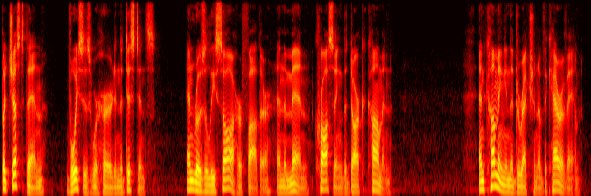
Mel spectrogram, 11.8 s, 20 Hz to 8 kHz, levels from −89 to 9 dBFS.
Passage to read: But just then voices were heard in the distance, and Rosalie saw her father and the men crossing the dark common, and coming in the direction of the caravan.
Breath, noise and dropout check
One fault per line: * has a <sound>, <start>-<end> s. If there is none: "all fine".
all fine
